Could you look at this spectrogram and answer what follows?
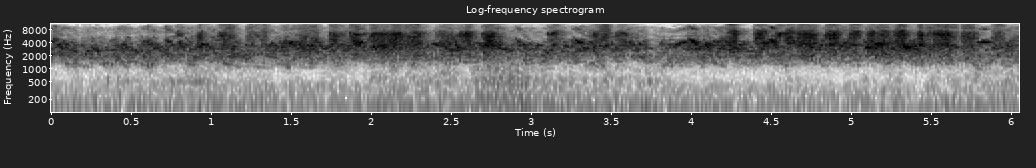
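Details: Budgerigars give a constant stream of high, raspy chirps and twittered warbling, many voices at once, with a faint low rustle in the middle.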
